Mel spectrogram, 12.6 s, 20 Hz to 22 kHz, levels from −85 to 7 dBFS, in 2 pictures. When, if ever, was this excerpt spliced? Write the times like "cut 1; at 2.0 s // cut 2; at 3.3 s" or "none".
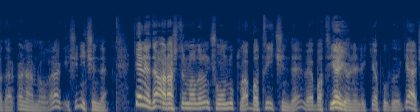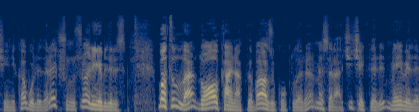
none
